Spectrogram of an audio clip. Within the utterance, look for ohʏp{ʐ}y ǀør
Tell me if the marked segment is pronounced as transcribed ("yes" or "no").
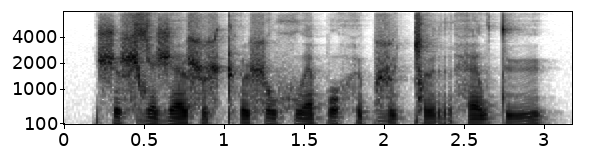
yes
